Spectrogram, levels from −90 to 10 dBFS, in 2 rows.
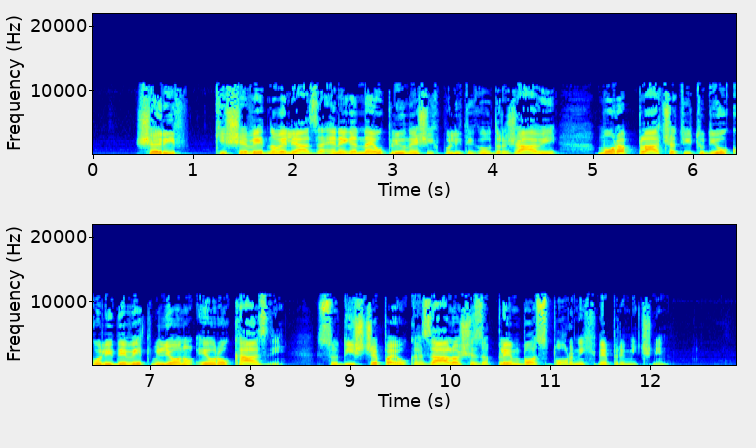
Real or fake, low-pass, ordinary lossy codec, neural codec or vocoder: real; 19.8 kHz; MP3, 48 kbps; none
